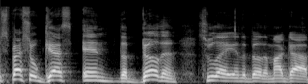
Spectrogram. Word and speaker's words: Sule: Like, teachers, you call me Saul, Sully, or whatever. They be like, oh, Sule, oh, it's not that difficult to pronounce.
